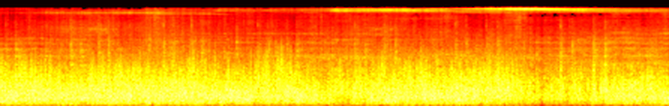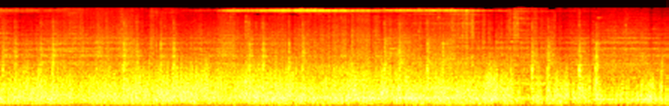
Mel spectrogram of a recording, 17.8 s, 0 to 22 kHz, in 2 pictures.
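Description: JR 185 series electric multiple unit running past at close range: a steady rumble of wheels on rail with clickety-clack over the rail joints, and sharper clicks near the end.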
